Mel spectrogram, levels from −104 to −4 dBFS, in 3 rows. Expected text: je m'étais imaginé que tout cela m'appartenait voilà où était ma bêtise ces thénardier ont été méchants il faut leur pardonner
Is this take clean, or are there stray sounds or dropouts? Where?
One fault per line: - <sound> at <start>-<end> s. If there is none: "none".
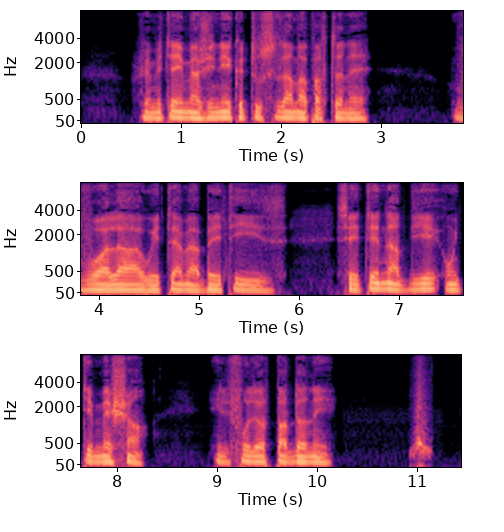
- whoosh at 10.9-11.2 s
